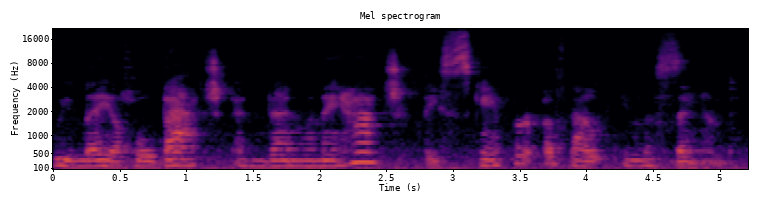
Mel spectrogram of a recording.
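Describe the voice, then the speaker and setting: A woman's voice: deep voice, a little slow. A woman voicing patient mother sea turtles in a rhythmic storybook delivery. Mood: earnest. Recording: roomy echo with faint noise.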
